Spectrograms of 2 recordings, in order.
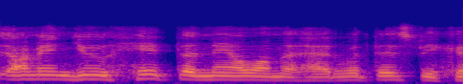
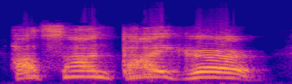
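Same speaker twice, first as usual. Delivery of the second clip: mock Irish accent, pitched higher; fake Irish accent; 8 semitones higher than usual. Comedian threatening a streamer, mock Irish accent. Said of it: "in a full Irish accent".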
